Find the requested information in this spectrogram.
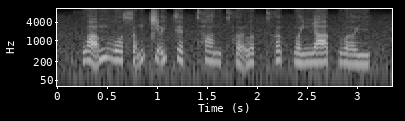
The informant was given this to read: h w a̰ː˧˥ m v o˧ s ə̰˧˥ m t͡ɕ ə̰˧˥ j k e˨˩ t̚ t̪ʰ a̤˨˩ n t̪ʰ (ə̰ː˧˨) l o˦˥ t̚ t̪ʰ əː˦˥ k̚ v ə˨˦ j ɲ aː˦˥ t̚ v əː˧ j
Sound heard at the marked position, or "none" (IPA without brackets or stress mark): ə̰ː˧˨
